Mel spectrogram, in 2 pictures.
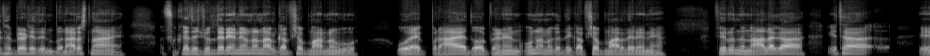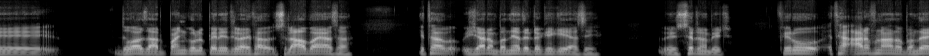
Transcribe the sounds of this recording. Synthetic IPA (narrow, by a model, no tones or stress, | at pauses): t̪ʰeːbeːʈʰeːd̪ɪnbənaːɾəsnãːɛː | kəd̪eːd͡ʒʊld̪eːɾɛːnẽːʊnãːnaːlɡəpʃəpmaːɾnãːɡoː | oːeːk̚pəɾaːɛːd̪oːpeɽeːnʊnãːnãːkəd̪eːɡəpʃəpmaːɾd̪eːɾɛːneaː | pʰɪɾʊnd̪aːnaːləɡaː | ɪt̪ʰːaː | d̪oːɦəzaːɾpə̃nd͡ʒkoloːpɛːleːd͡ʒeːɽaːɪt̪ʰaːsəlaːbaːjaːs̬aː | ɪt̪ʰːaːəd͡ʒaːɾãːbənd̪jãt̪̬eːʈək̬eːɡeaːs̬eː | sɪɾnãːbɪt͡ʃ | pʰɪɾoːɪt̪ʰːaːʔaːɾəpʰnaːd̪ãːbə̃nd̪aː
